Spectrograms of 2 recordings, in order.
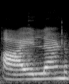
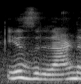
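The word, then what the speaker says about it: island: For example आइलैंड इसको हम लोग आइलैंड पढ़ते हैं। इज लैंड नहीं पढ़ते हैं।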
